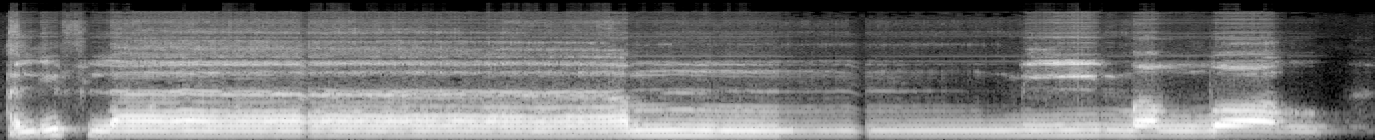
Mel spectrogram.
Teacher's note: غنہ کر کے می پڑھنا ہے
